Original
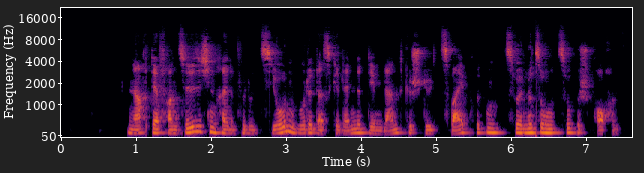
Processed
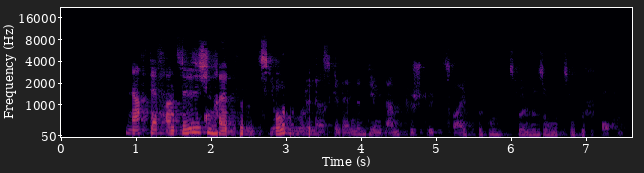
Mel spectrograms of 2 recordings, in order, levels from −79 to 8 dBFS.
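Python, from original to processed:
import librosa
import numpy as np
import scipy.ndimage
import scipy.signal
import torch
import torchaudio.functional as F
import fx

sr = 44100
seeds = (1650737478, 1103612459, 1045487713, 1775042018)

y = fx.pitch_glide(x, sr, semitones=-11.5, runs='starting unshifted')
y = fx.doppler_pass(y, sr, speed_mps=7, closest_m=2.8, pass_at_s=1.95)
y = fx.peak_eq(y, sr, hz=760.0, db=9.5, octaves=0.41)
y = fx.level_steps(y, sr, step_db=16)
y = fx.echo_filtered(y, sr, ms=121, feedback_pct=33, hz=1100.0, wet_db=-18)
y = F.gain(torch.from_numpy(y), -1.5).numpy()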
